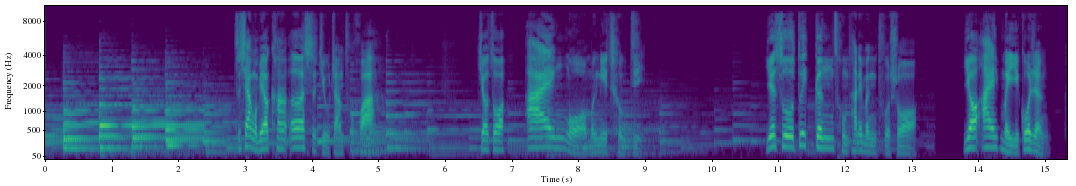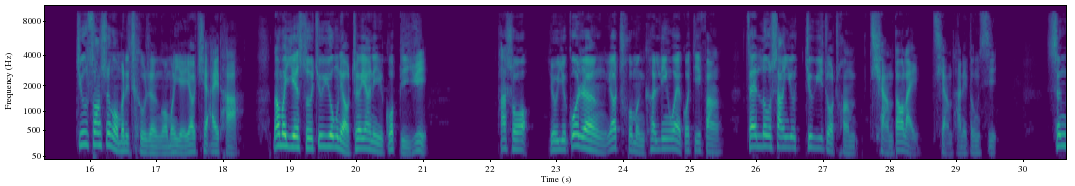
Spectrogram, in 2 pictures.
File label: good news shan, drama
